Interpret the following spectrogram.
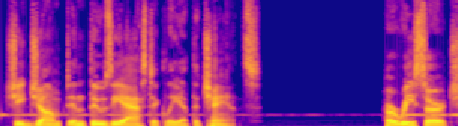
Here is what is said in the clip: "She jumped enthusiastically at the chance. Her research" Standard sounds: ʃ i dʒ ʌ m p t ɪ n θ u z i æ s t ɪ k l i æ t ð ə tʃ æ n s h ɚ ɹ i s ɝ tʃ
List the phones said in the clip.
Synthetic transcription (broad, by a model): ʃ i dʒ ʌ m p t ɪ n θ u z i æ s t ɪ k l i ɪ t ð ə tʃ æ n s h ɚ ɹ i s ɝ tʃ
